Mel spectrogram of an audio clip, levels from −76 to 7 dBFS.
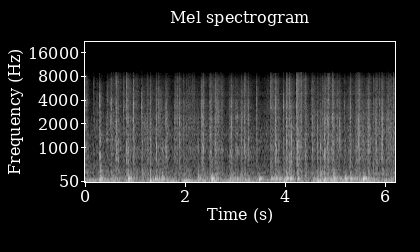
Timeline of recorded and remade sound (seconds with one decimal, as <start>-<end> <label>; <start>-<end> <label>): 0.0-0.7 recorded; 0.7-6.2 remade

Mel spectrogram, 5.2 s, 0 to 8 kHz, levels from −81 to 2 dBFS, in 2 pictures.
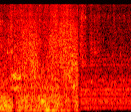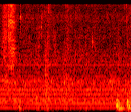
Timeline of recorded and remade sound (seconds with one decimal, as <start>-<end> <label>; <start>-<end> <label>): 0.0-3.1 remade; 3.1-5.2 recorded

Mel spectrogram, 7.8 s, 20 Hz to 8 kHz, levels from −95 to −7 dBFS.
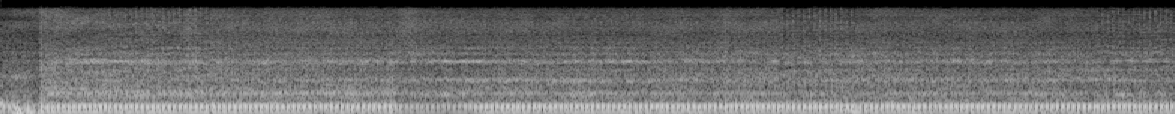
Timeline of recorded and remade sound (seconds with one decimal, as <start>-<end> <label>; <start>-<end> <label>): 0.0-0.7 remade; 0.7-1.4 recorded; 1.4-5.2 remade; 5.2-5.7 recorded; 5.7-7.3 remade; 7.3-7.8 recorded

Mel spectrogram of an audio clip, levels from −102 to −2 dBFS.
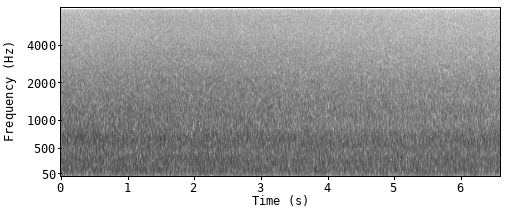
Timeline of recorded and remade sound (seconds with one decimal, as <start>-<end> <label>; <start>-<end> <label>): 0.0-3.2 remade; 3.2-4.2 recorded; 4.2-6.6 remade

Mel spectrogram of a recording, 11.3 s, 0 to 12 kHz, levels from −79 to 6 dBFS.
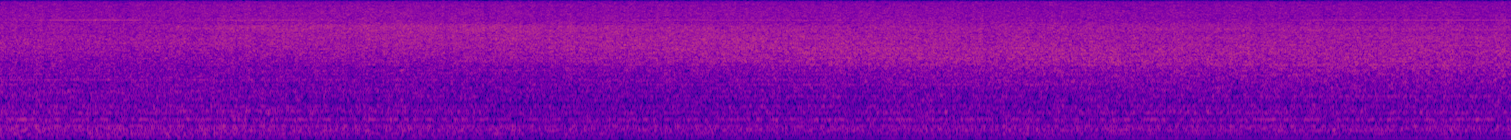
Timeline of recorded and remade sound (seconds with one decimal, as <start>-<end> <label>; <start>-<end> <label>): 0.0-11.3 recorded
